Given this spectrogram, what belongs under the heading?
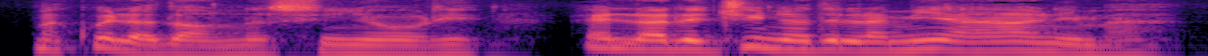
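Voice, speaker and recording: A man voicing an excitable, impassioned young man in a storybook reading, pleading in exclamatory outbursts. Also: on the high side, fast, creaky, lo-fi sound.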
